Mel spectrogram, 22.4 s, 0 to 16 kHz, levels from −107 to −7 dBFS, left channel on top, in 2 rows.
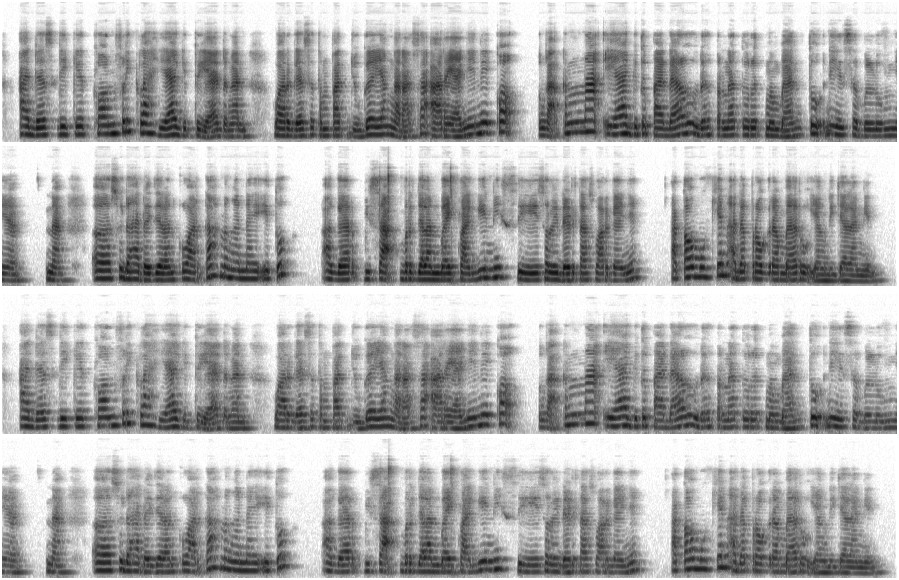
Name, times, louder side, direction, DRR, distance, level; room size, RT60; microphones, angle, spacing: voice 1, 0.2-6.4 6.7-11.5 11.7-14.8 15.2-19.2 19.6-22.2, left 4 dB, 90° left, 0.5 m, -24 dB
2.7 x 2.3 x 2.5 m
head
